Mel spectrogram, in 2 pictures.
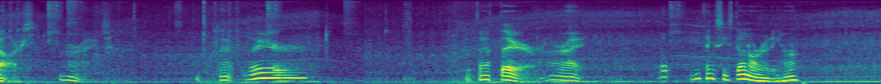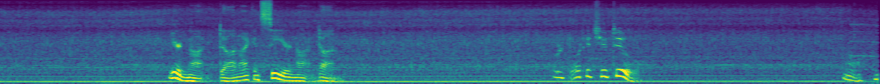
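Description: A tractor engine hums steadily as the tractor drives along.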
